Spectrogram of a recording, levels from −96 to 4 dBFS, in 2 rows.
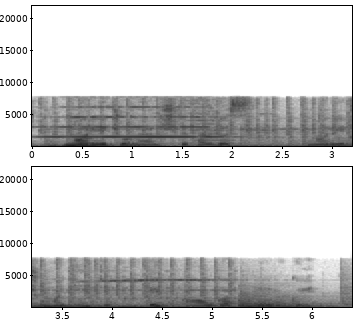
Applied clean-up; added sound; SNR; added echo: none; Squeak / Slam; 1 dB; none.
